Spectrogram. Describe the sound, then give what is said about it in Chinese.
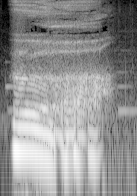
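A voice imitates a wolf's roar, "吼!", with one long, drawn-out vocal cry. It has strong harmonics, a wavering pitch that dips and wobbles, and it trails off after about a second. “野狼再说了一次：“ 吼！”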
